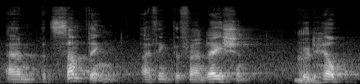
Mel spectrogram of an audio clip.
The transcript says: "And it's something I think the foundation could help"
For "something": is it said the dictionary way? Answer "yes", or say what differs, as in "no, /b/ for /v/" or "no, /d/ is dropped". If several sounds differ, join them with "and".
yes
